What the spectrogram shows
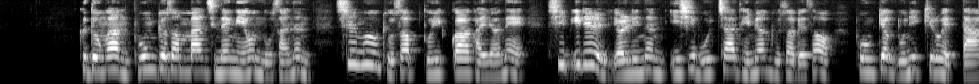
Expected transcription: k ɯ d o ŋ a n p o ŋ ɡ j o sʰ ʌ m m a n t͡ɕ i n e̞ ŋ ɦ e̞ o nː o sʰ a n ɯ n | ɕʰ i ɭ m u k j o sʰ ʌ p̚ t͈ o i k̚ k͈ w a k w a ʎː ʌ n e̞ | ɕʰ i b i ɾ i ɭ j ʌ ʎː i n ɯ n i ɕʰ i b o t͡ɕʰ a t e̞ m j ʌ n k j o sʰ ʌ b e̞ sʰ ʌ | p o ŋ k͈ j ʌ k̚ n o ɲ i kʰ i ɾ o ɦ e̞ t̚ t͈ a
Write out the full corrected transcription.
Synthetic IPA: k ɯ d o ŋ a n p o ŋ ɡ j o sʰ ʌ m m a n t͡ɕ i n e̞ ŋ ɦ e̞ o nː o sʰ a n ɯ n | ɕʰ i ɭ m u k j o sʰ ʌ p̚ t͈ o i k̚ k͈ w a k w a ʎː ʌ n e̞ | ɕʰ i b i ɾ i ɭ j ʌ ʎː i n ɯ n i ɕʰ i b o t͡ɕʰ a t e̞ m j ʌ n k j o sʰ ʌ b e̞ sʰ ʌ | p o ŋ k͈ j ʌ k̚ n o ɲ i kʰ i ɾ o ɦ e̞ t̚ t͈ a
